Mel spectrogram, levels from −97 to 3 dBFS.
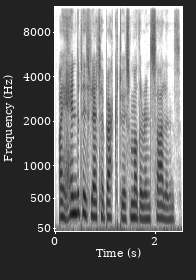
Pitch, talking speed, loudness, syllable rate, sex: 210 Hz, 235 wpm, -17 LUFS, 6.3 syllables/s, female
